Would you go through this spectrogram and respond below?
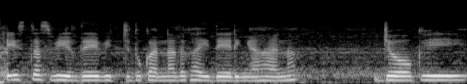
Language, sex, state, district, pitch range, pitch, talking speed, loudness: Punjabi, female, Punjab, Kapurthala, 190-200 Hz, 195 Hz, 155 wpm, -14 LUFS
